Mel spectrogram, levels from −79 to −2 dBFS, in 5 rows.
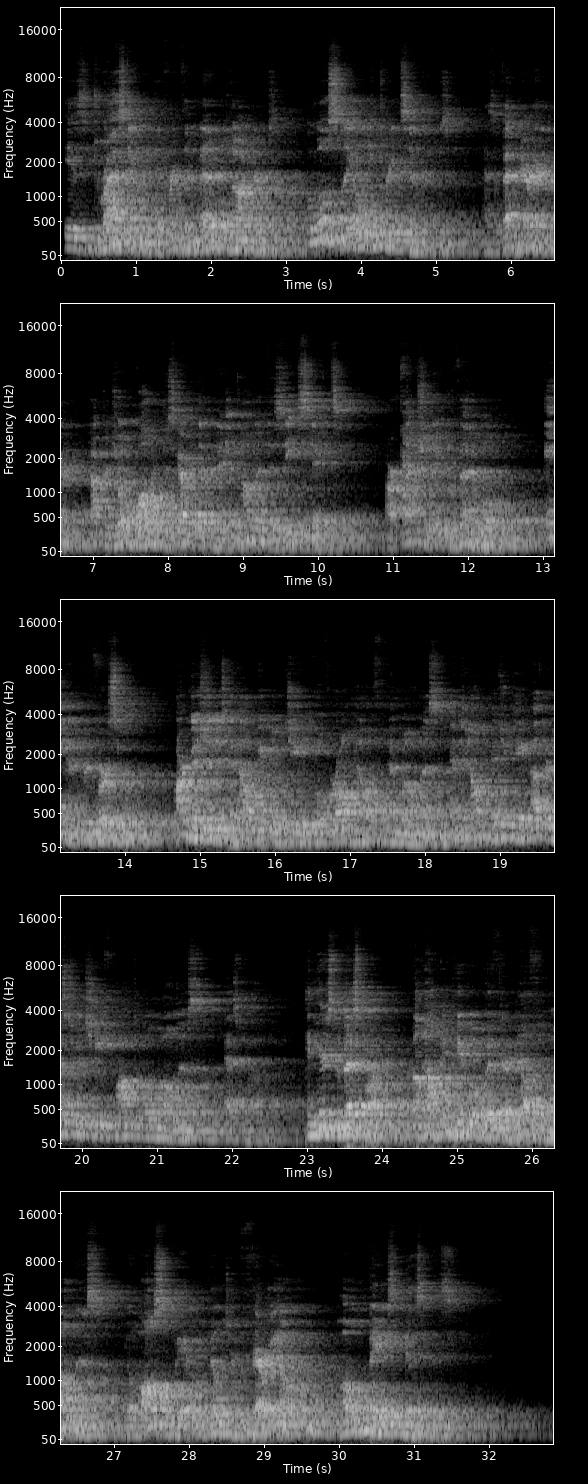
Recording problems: room echo; strong; dies away in 2.4 s
off-mic speech; far

